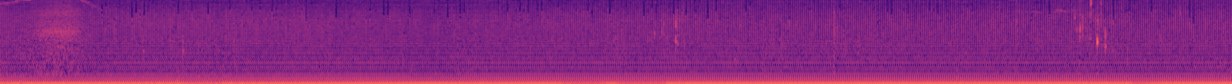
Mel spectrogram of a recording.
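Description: Steady electrical mains hum picked up on the recording: a constant low buzz with a stack of overtones that does not change.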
